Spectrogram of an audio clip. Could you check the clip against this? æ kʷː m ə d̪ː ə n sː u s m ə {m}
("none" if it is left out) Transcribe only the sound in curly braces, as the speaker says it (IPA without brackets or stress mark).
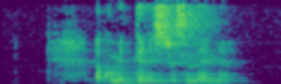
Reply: n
